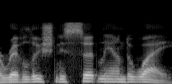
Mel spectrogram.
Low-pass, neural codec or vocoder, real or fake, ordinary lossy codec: 7.2 kHz; codec, 16 kHz, about 1 kbps, DyCAST, with the encoder's durations; fake; MP3, 64 kbps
